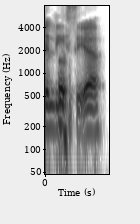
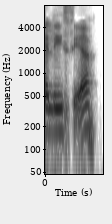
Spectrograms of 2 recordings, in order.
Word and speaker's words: Alicia: But I tend to say Alicia. So I say Alicia.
